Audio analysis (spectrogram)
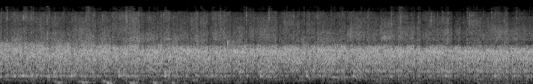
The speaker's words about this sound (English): I think that is the perfect ending note. Can we give a massive round of applause for our panel speakers?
